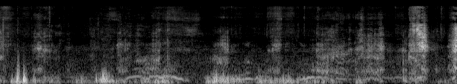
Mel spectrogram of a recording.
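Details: German Spitz mother disciplining her disrespectful puppy, giving low rumbling growls in short arched bursts about once a second, with scuffling and a few higher yelps between them.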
